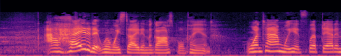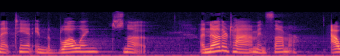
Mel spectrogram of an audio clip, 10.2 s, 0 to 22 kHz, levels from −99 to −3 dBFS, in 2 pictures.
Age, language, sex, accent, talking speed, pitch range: 40-59, English, female, American, 165 wpm, 180-215 Hz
